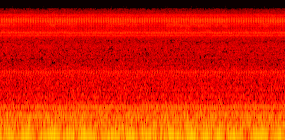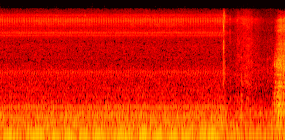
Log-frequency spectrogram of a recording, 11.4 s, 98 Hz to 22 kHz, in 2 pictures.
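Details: New MSI P65 Creator laptop, 10 days old, CPU fan, heard with ear on the fan: faint rattle and uneven whirring, hum swelling and dropping; other fans do not rattle.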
